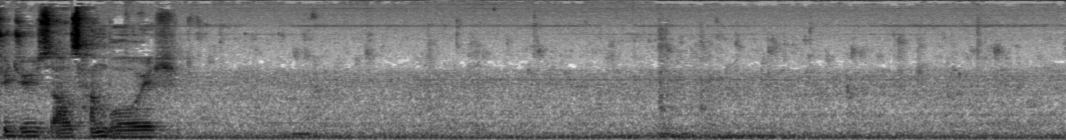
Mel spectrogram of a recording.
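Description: Water pumps hum low and steady in an aquarium.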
